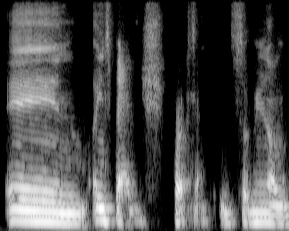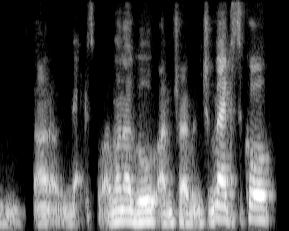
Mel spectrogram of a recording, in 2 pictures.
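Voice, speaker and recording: A man who speaks Portuguese natively presents a software demo in a mid-pitched, relaxed, mellow voice. He explains each step casually as he does it. His delivery is halting, as if thinking aloud while he works. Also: poor audio. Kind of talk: live screen-share demo, casual explanation.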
